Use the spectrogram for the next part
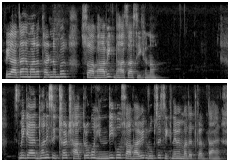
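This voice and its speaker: A woman's voice: fairly high pitch, moderate pace, darkish tone. A woman teacher giving an exam-prep lecture, reading each point aloud and then explaining it again in plain words.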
